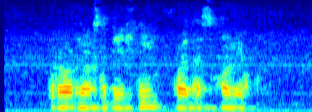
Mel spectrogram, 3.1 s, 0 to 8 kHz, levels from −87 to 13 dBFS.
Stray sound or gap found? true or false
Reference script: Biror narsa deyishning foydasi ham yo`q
false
